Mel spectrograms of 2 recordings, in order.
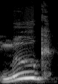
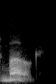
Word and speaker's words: Moog: became more of a commercial entity it was Moke for all intents and purposes but technically it's pronounced Moog so for example they had a keyboard called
